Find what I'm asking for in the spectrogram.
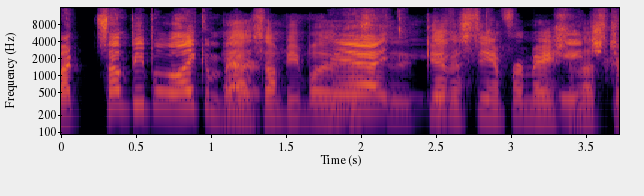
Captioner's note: snapping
